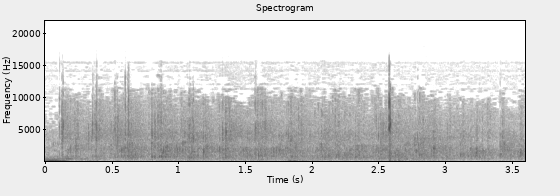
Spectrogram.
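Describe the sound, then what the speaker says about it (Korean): A church congregation claps briefly during a sermon, a soft, distant wash of many hands at low level with a single louder clap near the end. "박수 한번 주시죠"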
